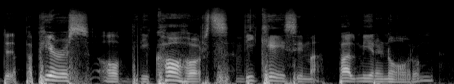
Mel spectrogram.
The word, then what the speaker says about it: Vicesima: And it's contained in the papyrus of the cohorts Vicesima Palmyrenorum. I will keep using the classical pronunciation as far as we know what it is. It would be Vicesima in ecclesiastical, but it means the 20th cohort of the Palmyrians.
